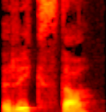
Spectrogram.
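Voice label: "riksdag", Swedish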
